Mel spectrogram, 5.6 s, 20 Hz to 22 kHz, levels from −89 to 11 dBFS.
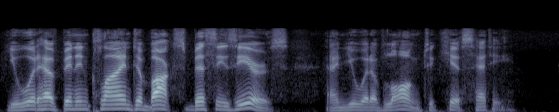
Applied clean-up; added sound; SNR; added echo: neural mask model Resemble Enhance denoiser.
